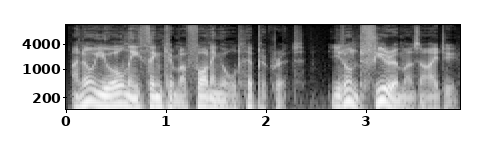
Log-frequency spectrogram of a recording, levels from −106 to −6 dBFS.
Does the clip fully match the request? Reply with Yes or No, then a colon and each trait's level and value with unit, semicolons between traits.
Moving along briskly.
Yes: fast, 245 wpm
